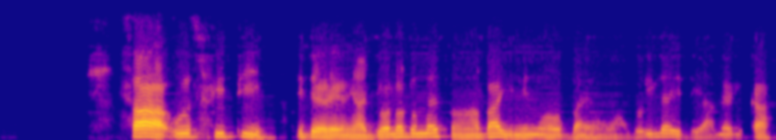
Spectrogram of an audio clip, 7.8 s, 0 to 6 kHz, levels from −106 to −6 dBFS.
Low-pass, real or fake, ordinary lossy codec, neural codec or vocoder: 5.4 kHz; fake; none; codec, 16 kHz, 4 kbps, FunCodec, trained on LibriTTS, 50 frames a second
